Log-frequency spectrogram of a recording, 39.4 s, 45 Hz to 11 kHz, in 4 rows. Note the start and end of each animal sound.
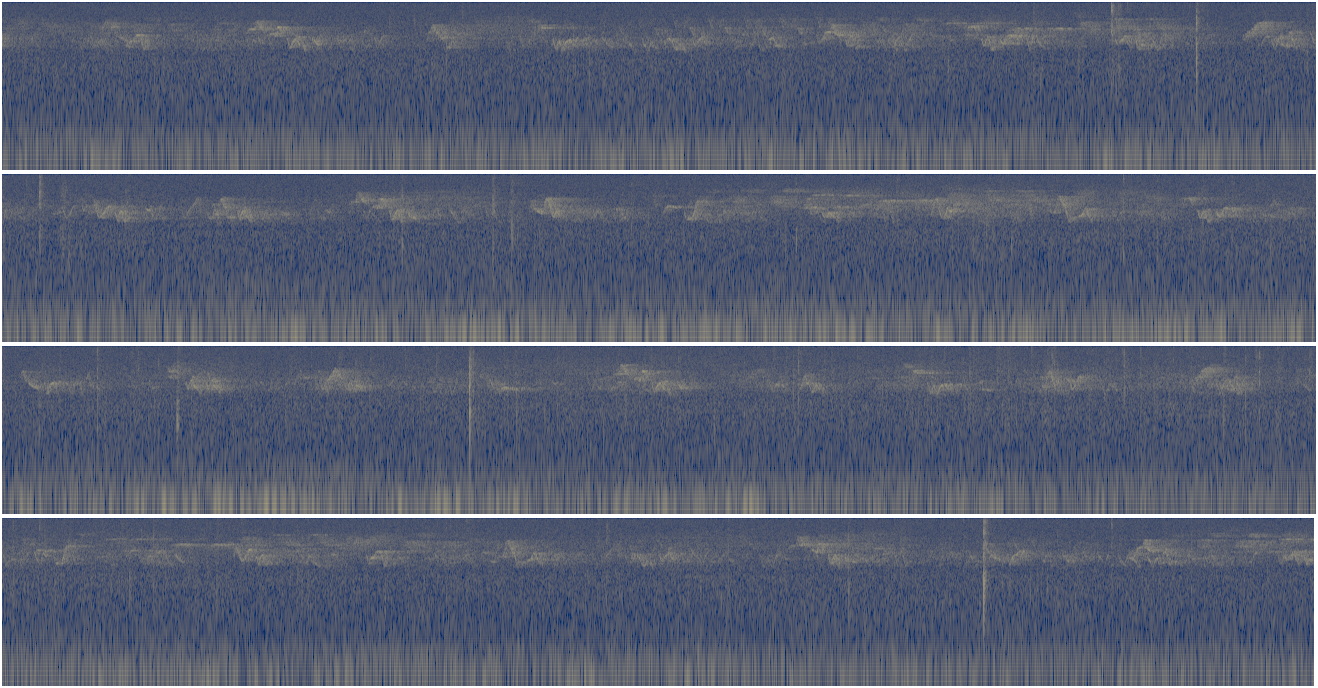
[0.00, 1.22] Indigo Bunting (Passerina cyanea)
[0.00, 39.41] Red-eyed Vireo (Vireo olivaceus)
[4.75, 6.53] Ovenbird (Seiurus aurocapilla)
[6.31, 9.01] Indigo Bunting (Passerina cyanea)
[15.11, 18.68] Indigo Bunting (Passerina cyanea)
[29.80, 33.28] Indigo Bunting (Passerina cyanea)
[37.78, 39.41] Indigo Bunting (Passerina cyanea)

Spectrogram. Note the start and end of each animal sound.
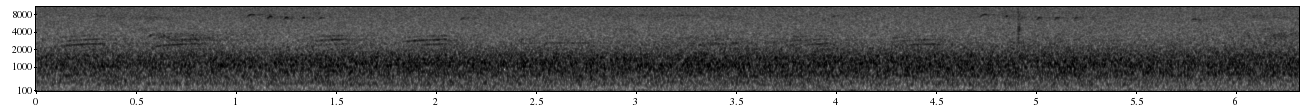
[0.00, 4.61] Red-breasted Nuthatch (Sitta canadensis)
[0.00, 5.00] Red-eyed Vireo (Vireo olivaceus)
[0.79, 1.66] Black-capped Chickadee (Poecile atricapillus)
[4.48, 5.45] Black-capped Chickadee (Poecile atricapillus)

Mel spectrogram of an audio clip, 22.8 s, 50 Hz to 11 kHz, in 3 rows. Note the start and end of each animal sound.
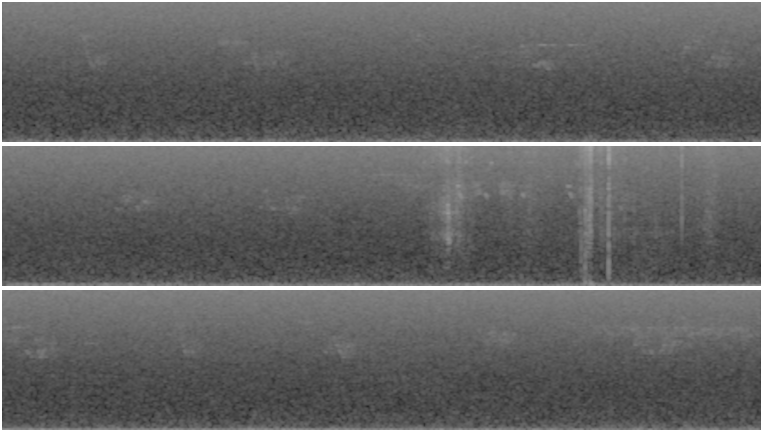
[0.00, 20.69] Red-eyed Vireo (Vireo olivaceus)
[21.00, 22.69] Ovenbird (Seiurus aurocapilla)

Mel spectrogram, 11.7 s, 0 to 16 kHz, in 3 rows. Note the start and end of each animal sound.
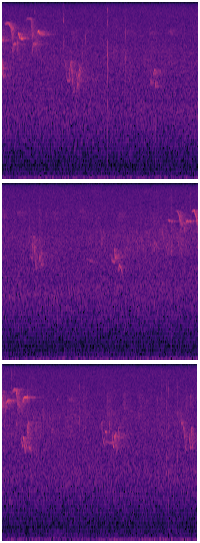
[0.00, 0.99] Blackburnian Warbler (Setophaga fusca)
[0.00, 11.74] Red-eyed Vireo (Vireo olivaceus)
[2.42, 4.56] unidentified call
[7.00, 8.53] Blackburnian Warbler (Setophaga fusca)

